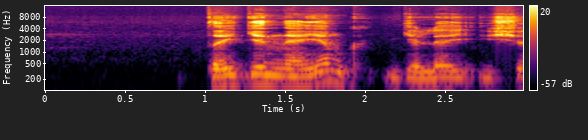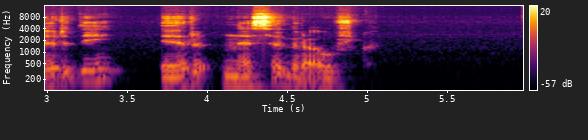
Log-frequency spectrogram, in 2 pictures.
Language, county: Lithuanian, Alytus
